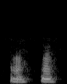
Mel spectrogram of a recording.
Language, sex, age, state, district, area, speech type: Assamese, male, 30-45, Assam, Dhemaji, rural, conversation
